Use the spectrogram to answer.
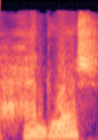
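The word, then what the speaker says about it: handwash: এবার চলে আসে হ্যান্ড ওয়াশ, এখান থেকে খেয়াল করবেন হ্যান্ডসামের ক্ষেত্রে বলেছিলাম ডি এর উচ্চারণ হবে না, কিন্তু হ্যান্ড ওয়াশ, হ্যান্ড ওয়াশে কিন্তু ডি এর উচ্চারণ হয়, সেটি খেয়াল করবেন।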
